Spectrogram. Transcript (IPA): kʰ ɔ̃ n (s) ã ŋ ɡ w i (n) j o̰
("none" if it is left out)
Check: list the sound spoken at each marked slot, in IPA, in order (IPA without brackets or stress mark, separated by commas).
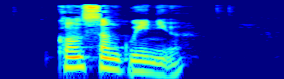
s, n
